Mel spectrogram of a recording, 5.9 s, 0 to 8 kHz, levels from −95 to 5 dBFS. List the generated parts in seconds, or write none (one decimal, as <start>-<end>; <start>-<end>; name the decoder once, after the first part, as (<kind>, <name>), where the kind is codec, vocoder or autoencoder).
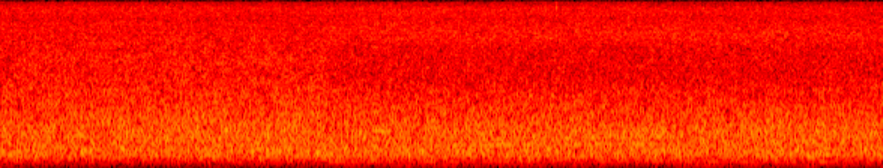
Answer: none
